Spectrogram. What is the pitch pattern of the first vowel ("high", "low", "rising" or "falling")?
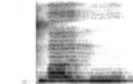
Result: high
